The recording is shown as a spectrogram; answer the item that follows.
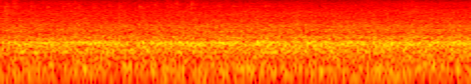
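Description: Steady rumbling noise of a passing vehicle.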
